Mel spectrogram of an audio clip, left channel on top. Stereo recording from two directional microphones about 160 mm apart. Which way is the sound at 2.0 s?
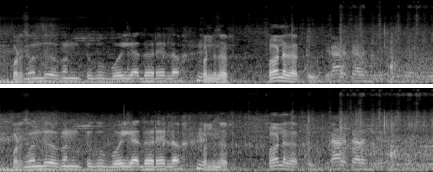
50° left (ahead or behind).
